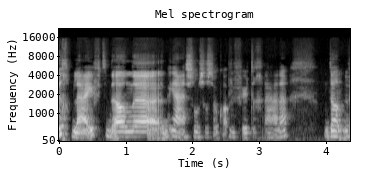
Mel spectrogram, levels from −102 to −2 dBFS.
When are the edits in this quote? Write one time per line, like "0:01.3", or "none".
0:01.6
0:02.5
